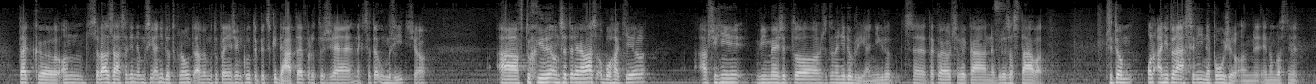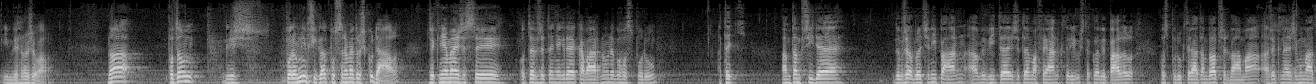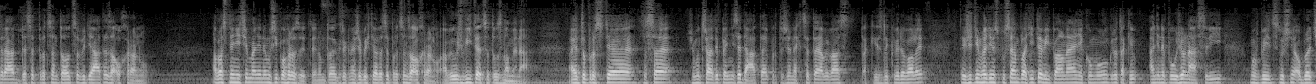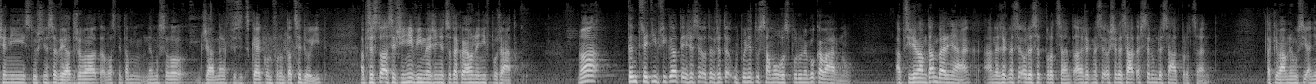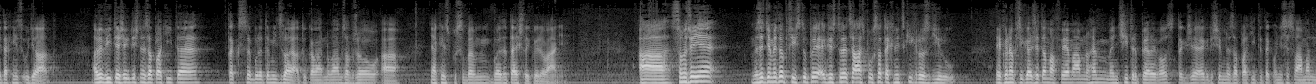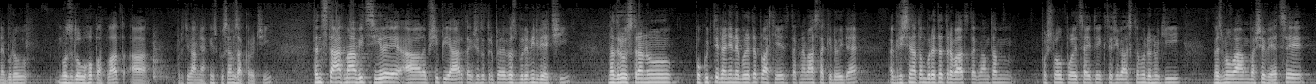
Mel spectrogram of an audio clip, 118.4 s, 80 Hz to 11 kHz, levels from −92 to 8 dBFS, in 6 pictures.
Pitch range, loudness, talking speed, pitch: 125-150 Hz, -18 LUFS, 170 wpm, 135 Hz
